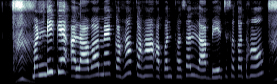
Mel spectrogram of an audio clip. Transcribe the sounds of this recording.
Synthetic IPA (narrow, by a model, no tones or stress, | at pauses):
mə̃ɳɖikeʔɐlaːʋamɛ̃kɐɦãkɐɦãɐpənpʰɐsəlːabʱeːt͡ʃsɐkət̪ɦaũ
